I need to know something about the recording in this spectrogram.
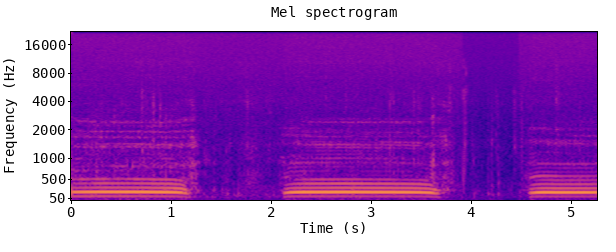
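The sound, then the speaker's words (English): Criollo cattle on a desert range moo three times in a row, each call loud, low and drawn out for over a second, with short pauses between them and no talking. “comparing how this group of Criollo compares to a group of Angus and Hereford crossbred to see how the cattle respond to the desert temperatures.”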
